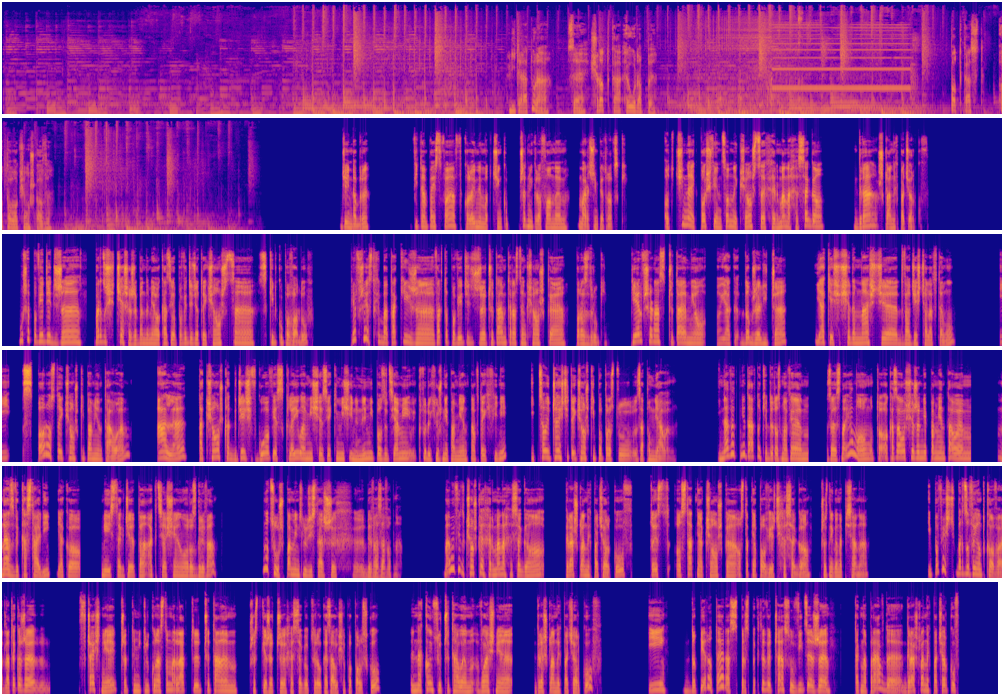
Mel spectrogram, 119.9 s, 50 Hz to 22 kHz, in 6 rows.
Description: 🔧 odcinek zremasterowany: 6.04.2025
